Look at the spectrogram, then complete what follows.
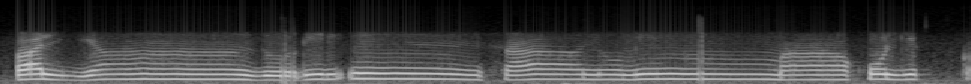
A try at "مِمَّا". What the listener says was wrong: ہاں، مما نہیں ہے، دیکھیں میم کے بعد سیکنڈ میم کے بعد الف نہیں ہے، یہاں پر شارٹ ساؤنڈ کریں گے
